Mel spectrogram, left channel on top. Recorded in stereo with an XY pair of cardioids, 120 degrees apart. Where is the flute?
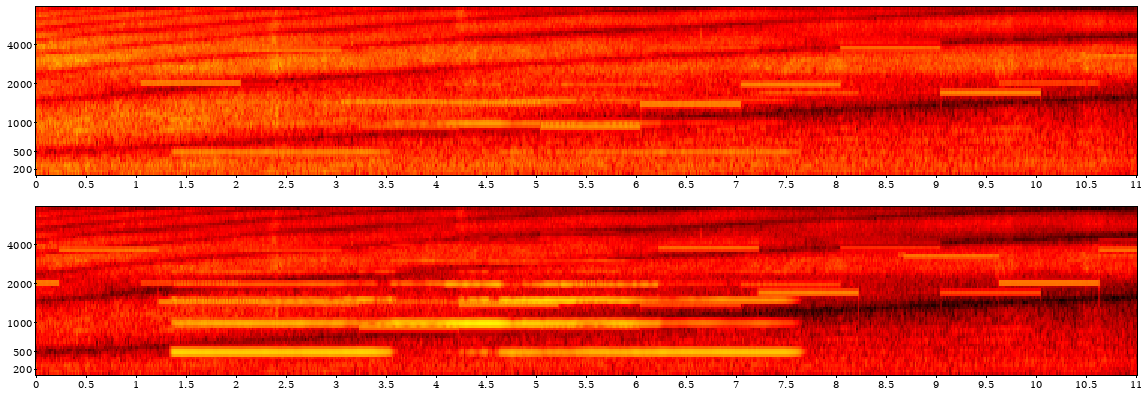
70° right.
